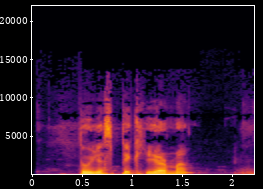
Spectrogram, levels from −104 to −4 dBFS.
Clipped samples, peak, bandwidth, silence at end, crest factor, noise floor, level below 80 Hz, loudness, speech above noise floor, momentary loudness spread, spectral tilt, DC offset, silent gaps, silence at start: under 0.1%; -6 dBFS; 10.5 kHz; 0 s; 16 dB; -48 dBFS; -36 dBFS; -21 LUFS; 29 dB; 11 LU; -5.5 dB/octave; under 0.1%; none; 0.3 s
